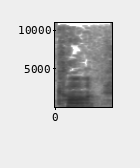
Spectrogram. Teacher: So we would say instead of can't, t, we don't say the t, and instead we just say can't, and the tongue stops the air, can't. So it sounds like a very, very, very short N sound instead of a long N sound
